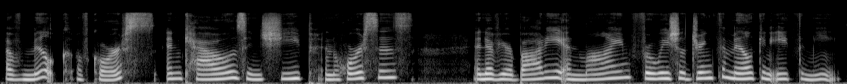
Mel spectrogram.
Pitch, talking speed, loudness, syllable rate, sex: 255 Hz, 175 wpm, -17 LUFS, 3.9 syllables/s, female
